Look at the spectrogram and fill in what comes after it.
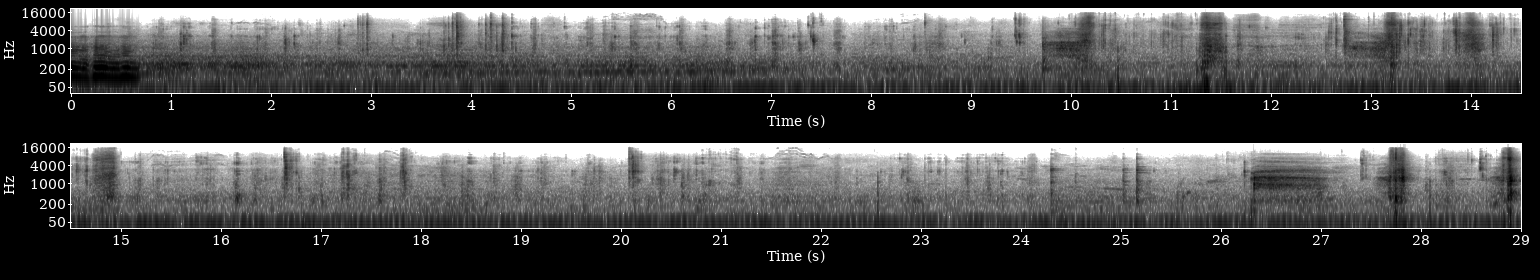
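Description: Close-miked biting and chewing of a slice of Caesar salad pizza with grilled chicken, the crust crunching in scattered bursts between quieter chewing clicks.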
